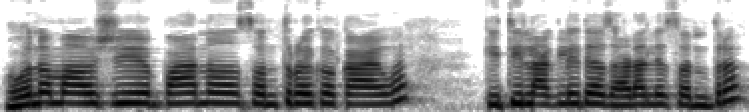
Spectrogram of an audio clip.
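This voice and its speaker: A man's voice: high-pitched, level tone, brisk, clean tone, close to an everyday voice. A man playing plain-spoken village orange farmers in a cartoon comedy, chatting colloquially with a Varhadi Marathi accent from Vidarbha. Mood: chatty. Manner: colloquial, repetitive rustic chatter. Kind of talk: dubbed cartoon comedy dialogue. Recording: dull lo-fi audio.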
